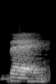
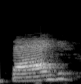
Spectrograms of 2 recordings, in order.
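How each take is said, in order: First: "bag" said as "beg"; Yooper accent. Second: Said in the usual way. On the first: Shown as a demonstration. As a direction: raise the vowel of "bag" toward "bayg". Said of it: "we get bag". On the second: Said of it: "Instead of bag".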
